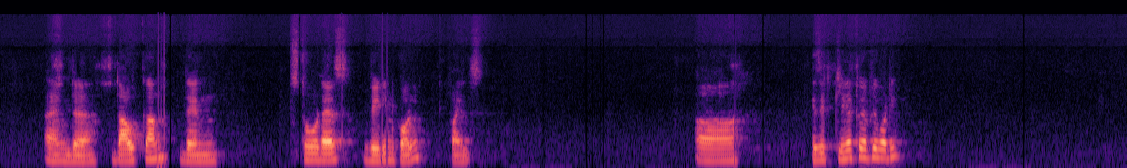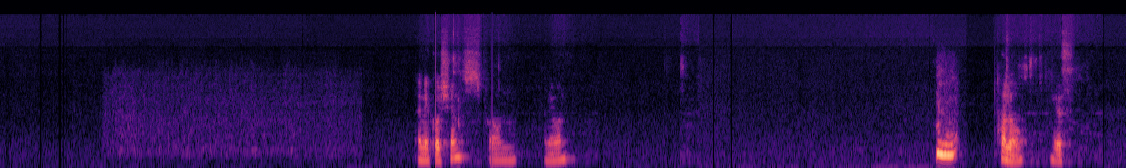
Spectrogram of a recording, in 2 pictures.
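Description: A young man talks calmly through an online call, with pauses.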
